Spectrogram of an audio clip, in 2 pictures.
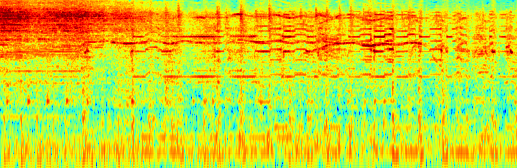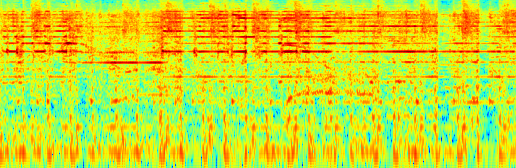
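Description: Live rock band playing: electric guitars and bass guitar over drums.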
